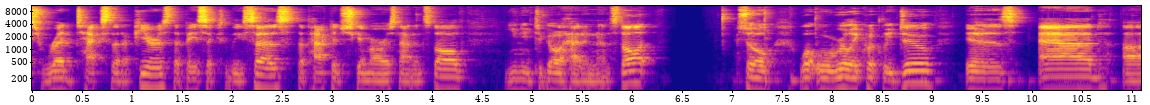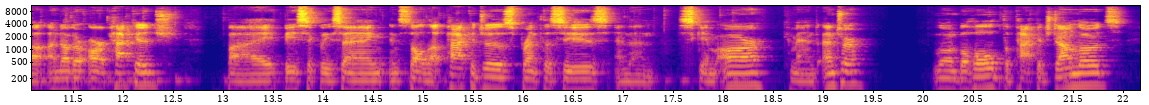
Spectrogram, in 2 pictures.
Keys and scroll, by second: 6.9 Up, 7.3 Return, 7.5 Up, 7.8 Return, 8.6 shift+Return, 8.7-18.0 typing, 18.1 super+Return, 21.4 Return.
